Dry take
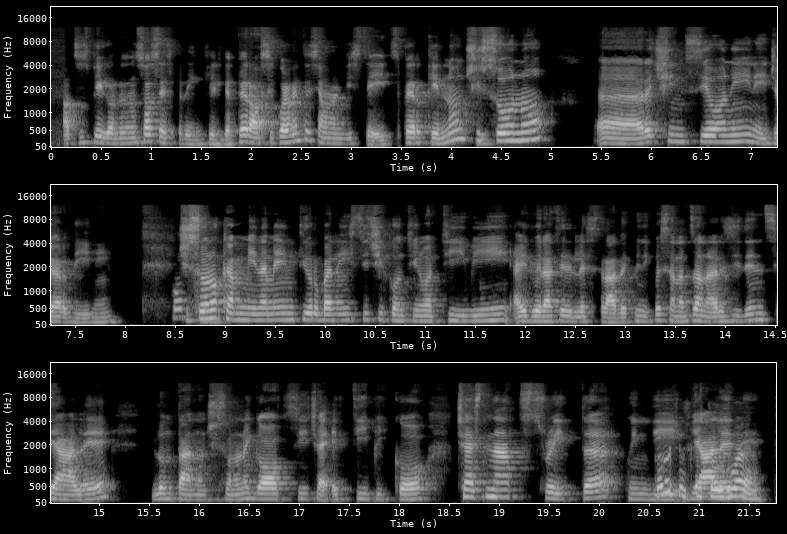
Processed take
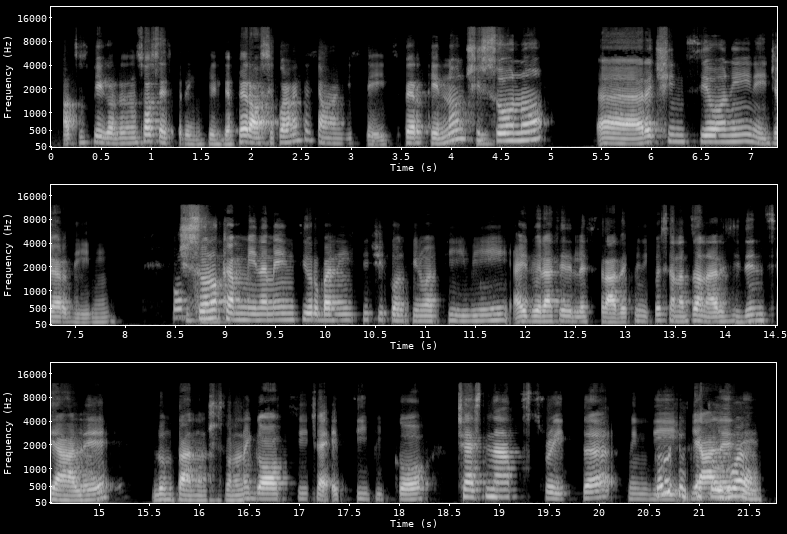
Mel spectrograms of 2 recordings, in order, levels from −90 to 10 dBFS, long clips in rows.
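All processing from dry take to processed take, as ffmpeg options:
-filter_complex "[0:a]asettb=1/sr,asplit=3[s0][s1][s2];[s0]atrim=end=2.274[s3];[s1]atrim=start=2.27:end=3.42,asetpts=PTS-STARTPTS,afade=t=in:d=0.004:c=qsin,afade=t=out:st=1.146:d=0.004:c=qsin,acrossover=split=3400[s4][s5];[s5]acompressor=threshold=0.00631:ratio=4:attack=1:release=60[s6];[s4][s6]amix=inputs=2:normalize=0,highpass=110,equalizer=f=260:t=q:w=4:g=-5,equalizer=f=450:t=q:w=4:g=-10,equalizer=f=1700:t=q:w=4:g=-8,equalizer=f=2600:t=q:w=4:g=-5,lowpass=f=6200:w=0.5412,lowpass=f=6200:w=1.3066[s7];[s2]atrim=start=3.416[s8];[s3][s7]acrossfade=d=0.004:c1=hsin:c2=qsin[s9];[s9][s8]acrossfade=d=0.004:c1=qsin:c2=hsin,asettb=1/sr,asplit=3[s10][s11][s12];[s10]atrim=end=9.964[s13];[s11]atrim=start=9.96:end=11.94,asetpts=PTS-STARTPTS,afade=t=in:d=0.004:c=qsin,afade=t=out:st=1.976:d=0.004:c=qsin,lowpass=2900,asplit=2[s14][s15];[s15]adelay=41,volume=0.355[s16];[s14][s16]amix=inputs=2:normalize=0,atrim=end_sample=87318[s17];[s12]atrim=start=11.936[s18];[s13][s17]acrossfade=d=0.004:c1=hsin:c2=qsin[s19];[s19][s18]acrossfade=d=0.004:c1=qsin:c2=hsin,asettb=1/sr,asplit=3[s20][s21][s22];[s20]atrim=end=14.104[s23];[s21]atrim=start=14.1:end=16.45,asetpts=PTS-STARTPTS,afade=t=in:d=0.004:c=qsin,afade=t=out:st=2.346:d=0.004:c=qsin,equalizer=f=130:t=o:w=0.25:g=9.5,afreqshift=-20,aecho=1:1:213:0.075,atrim=end_sample=103635[s24];[s22]atrim=start=16.446[s25];[s23][s24]acrossfade=d=0.004:c1=hsin:c2=qsin[s26];[s26][s25]acrossfade=d=0.004:c1=qsin:c2=hsin,adynamicequalizer=threshold=0.0224:dfrequency=790:dqfactor=1.9:tfrequency=790:tqfactor=1.9:attack=5:release=100:ratio=0.375:range=2.5:mode=boostabove:tftype=bell,anlmdn=15.8,alimiter=level_in=1.78:limit=0.891:release=50:level=0:latency=1,volume=0.891"

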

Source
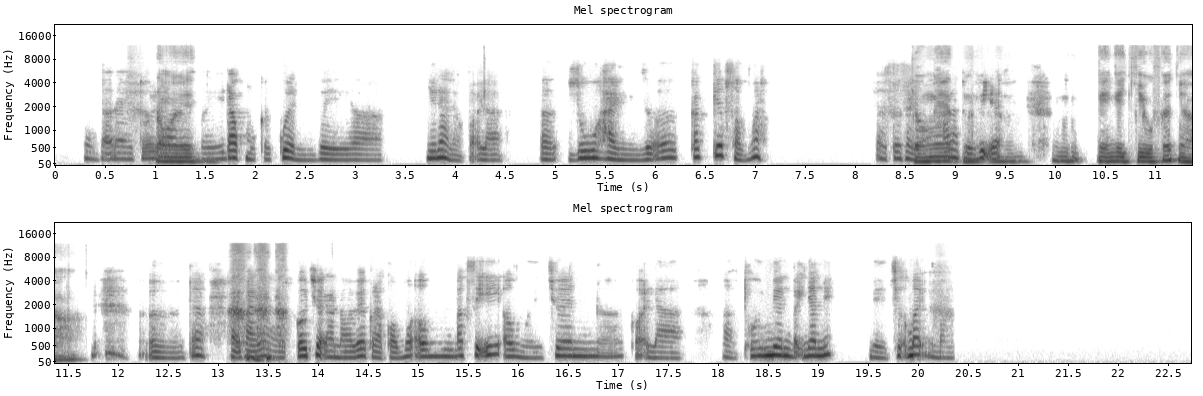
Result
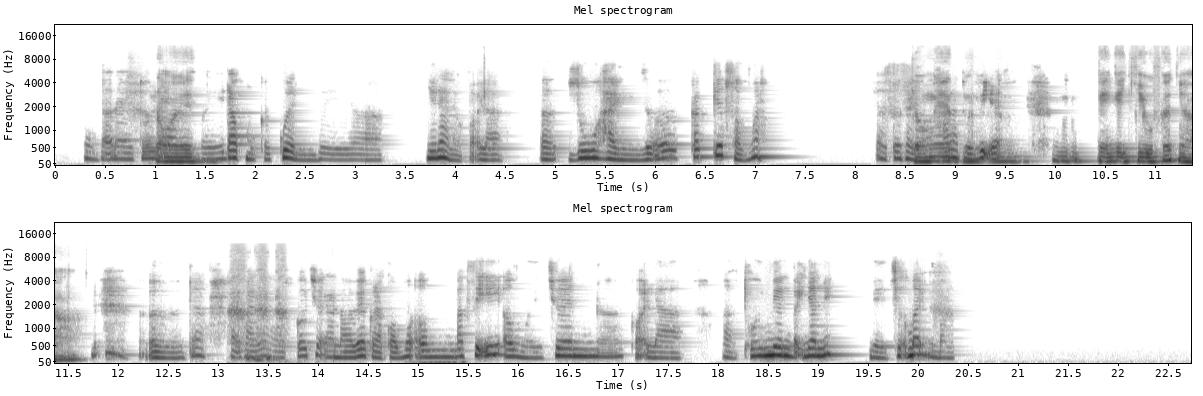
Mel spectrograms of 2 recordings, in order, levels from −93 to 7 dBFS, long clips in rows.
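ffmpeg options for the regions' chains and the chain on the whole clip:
-filter_complex "[0:a]asettb=1/sr,asplit=3[s0][s1][s2];[s0]atrim=end=2.414[s3];[s1]atrim=start=2.41:end=3.1,asetpts=PTS-STARTPTS,afade=t=in:d=0.004:c=qsin,afade=t=out:st=0.686:d=0.004:c=qsin,lowpass=f=2200:p=1,acompressor=threshold=0.0126:ratio=20:attack=3.2:release=140:knee=1:detection=peak,equalizer=f=280:t=o:w=1.4:g=9[s4];[s2]atrim=start=3.096[s5];[s3][s4]acrossfade=d=0.004:c1=hsin:c2=qsin[s6];[s6][s5]acrossfade=d=0.004:c1=qsin:c2=hsin,asettb=1/sr,asplit=3[s7][s8][s9];[s7]atrim=end=5.994[s10];[s8]atrim=start=5.99:end=6.55,asetpts=PTS-STARTPTS,afade=t=in:d=0.004:c=qsin,afade=t=out:st=0.556:d=0.004:c=qsin,lowpass=2400,aecho=1:1:6.9:0.76,atrim=end_sample=24696[s11];[s9]atrim=start=6.546[s12];[s10][s11]acrossfade=d=0.004:c1=hsin:c2=qsin[s13];[s13][s12]acrossfade=d=0.004:c1=qsin:c2=hsin,asettb=1/sr,asplit=3[s14][s15][s16];[s14]atrim=end=12.614[s17];[s15]atrim=start=12.61:end=14.15,asetpts=PTS-STARTPTS,afade=t=in:d=0.004:c=qsin,afade=t=out:st=1.536:d=0.004:c=qsin,asubboost=boost=8.5:cutoff=92,acompressor=threshold=0.02:ratio=2:attack=3.2:release=140:knee=1:detection=peak[s18];[s16]atrim=start=14.146[s19];[s17][s18]acrossfade=d=0.004:c1=hsin:c2=qsin[s20];[s20][s19]acrossfade=d=0.004:c1=qsin:c2=hsin,asettb=1/sr,asplit=3[s21][s22][s23];[s21]atrim=end=14.914[s24];[s22]atrim=start=14.91:end=15.57,asetpts=PTS-STARTPTS,afade=t=in:d=0.004:c=qsin,afade=t=out:st=0.656:d=0.004:c=qsin,lowpass=4300,tremolo=f=200:d=0.621,afreqshift=-17[s25];[s23]atrim=start=15.566[s26];[s24][s25]acrossfade=d=0.004:c1=hsin:c2=qsin[s27];[s27][s26]acrossfade=d=0.004:c1=qsin:c2=hsin,lowpass=6600,equalizer=f=1000:w=0.89:g=-7,bandreject=f=118.6:t=h:w=4,bandreject=f=237.2:t=h:w=4,bandreject=f=355.8:t=h:w=4,bandreject=f=474.4:t=h:w=4,bandreject=f=593:t=h:w=4,bandreject=f=711.6:t=h:w=4,bandreject=f=830.2:t=h:w=4,bandreject=f=948.8:t=h:w=4,bandreject=f=1067.4:t=h:w=4,bandreject=f=1186:t=h:w=4,bandreject=f=1304.6:t=h:w=4,bandreject=f=1423.2:t=h:w=4,bandreject=f=1541.8:t=h:w=4,bandreject=f=1660.4:t=h:w=4,bandreject=f=1779:t=h:w=4,bandreject=f=1897.6:t=h:w=4,bandreject=f=2016.2:t=h:w=4,bandreject=f=2134.8:t=h:w=4,bandreject=f=2253.4:t=h:w=4,bandreject=f=2372:t=h:w=4,bandreject=f=2490.6:t=h:w=4,bandreject=f=2609.2:t=h:w=4,bandreject=f=2727.8:t=h:w=4,bandreject=f=2846.4:t=h:w=4,bandreject=f=2965:t=h:w=4,bandreject=f=3083.6:t=h:w=4,bandreject=f=3202.2:t=h:w=4,bandreject=f=3320.8:t=h:w=4,bandreject=f=3439.4:t=h:w=4,bandreject=f=3558:t=h:w=4,bandreject=f=3676.6:t=h:w=4,volume=1.19"

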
